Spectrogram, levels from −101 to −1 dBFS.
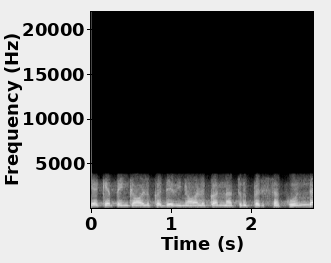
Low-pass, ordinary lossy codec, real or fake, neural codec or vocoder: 3.6 kHz; Opus, 16 kbps; fake; codec, 16 kHz in and 24 kHz out, 1 kbps, XY-Tokenizer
